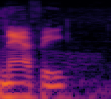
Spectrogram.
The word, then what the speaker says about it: NAFI: Well, I'm going to correct the pronunciation first. NAFI.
